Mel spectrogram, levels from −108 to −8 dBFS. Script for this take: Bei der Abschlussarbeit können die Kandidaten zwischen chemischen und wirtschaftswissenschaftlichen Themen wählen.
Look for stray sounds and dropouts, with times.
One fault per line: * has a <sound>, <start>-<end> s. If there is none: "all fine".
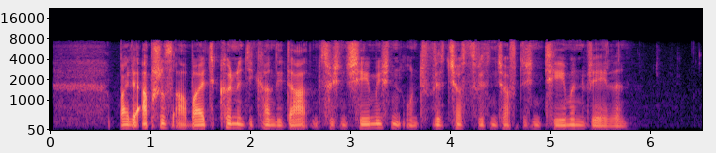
all fine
